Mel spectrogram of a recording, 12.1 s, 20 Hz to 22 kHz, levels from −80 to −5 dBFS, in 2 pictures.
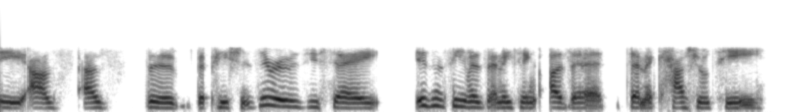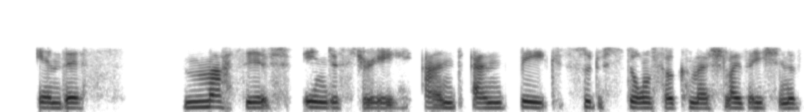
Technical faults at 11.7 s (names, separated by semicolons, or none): AMR narrowband mobile codec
